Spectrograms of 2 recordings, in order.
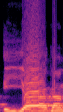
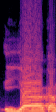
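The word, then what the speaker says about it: إياك: Iya bukan iyaka na'budu. Iyyaka na'budu.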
